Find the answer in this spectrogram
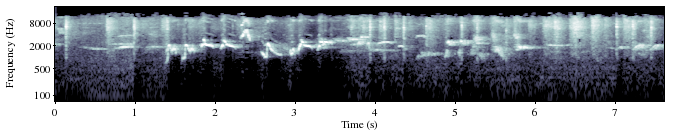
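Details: Singing, dancing white-rumped shama (Copsychus malabaricus) gives a rich, varied warble: quick whistled slides and trills, rising and falling. Phrases run together for several seconds, with sharp clicks scattered throughout and brief pauses between bursts.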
